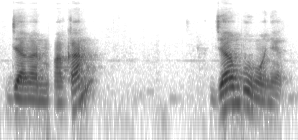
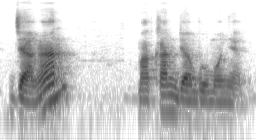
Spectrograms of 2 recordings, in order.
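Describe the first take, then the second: First: There is a pause after makan. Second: There is a pause after jangan. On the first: "jeda yang berikutnya gue kasih di setelah makan" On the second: "jedanya gue kasih di jangan"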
